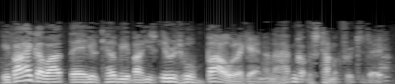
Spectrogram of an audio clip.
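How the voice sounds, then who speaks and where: A man's voice: medium pitch, sing-song, rapid-fire, highs cut off, natural voice. A man acting a middle-aged comedy scriptwriter in a radio drama, exasperated and anxious, with a wry, querulous, stammering manner. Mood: irritable.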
